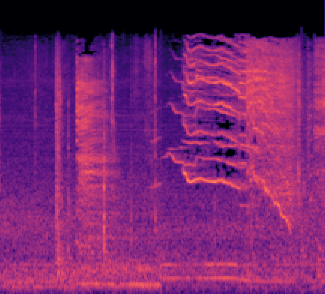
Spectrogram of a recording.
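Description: An entrance door being opened: a few clicks and a short noisy stretch, then a long squeal that slides steadily down in pitch over about a second and a half as the door swings.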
